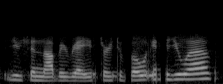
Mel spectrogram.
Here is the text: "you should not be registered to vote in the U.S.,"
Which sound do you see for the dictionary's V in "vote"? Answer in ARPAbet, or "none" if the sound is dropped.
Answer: V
